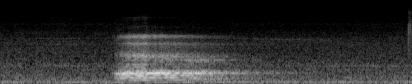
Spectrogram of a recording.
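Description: A man's voice through a microphone: one held, steady-pitched phrase about a second in, lasting about a second, with quiet pauses on either side.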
